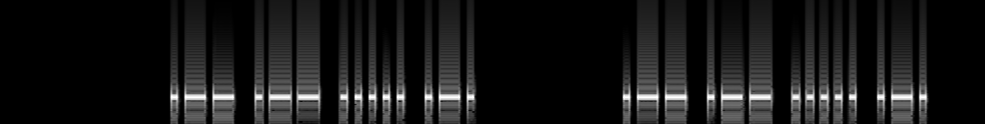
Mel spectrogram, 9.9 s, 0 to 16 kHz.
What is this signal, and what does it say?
Morse code, heard as a keyed tone, about 17 wpm, 700 Hz. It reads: WW5R WW5R
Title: USA Call Signs - 4 Characters - Repeated 2x - 17wpm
